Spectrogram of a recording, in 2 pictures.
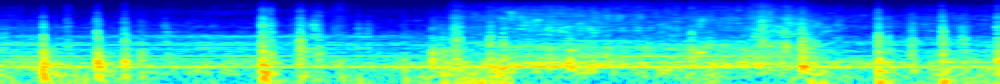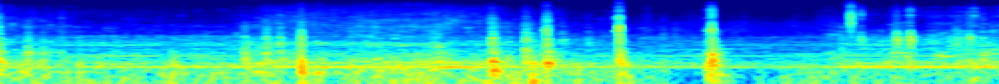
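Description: Knocks and clatter of a bass boat's livewell lid being lifted and handled as a tagged bass goes into the livewell, with a rushing hiss about two to four seconds in and a heavy thud of the lid near the end. A steady hum from the boat runs underneath.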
